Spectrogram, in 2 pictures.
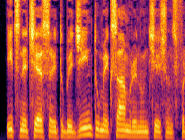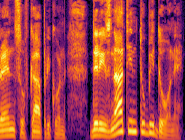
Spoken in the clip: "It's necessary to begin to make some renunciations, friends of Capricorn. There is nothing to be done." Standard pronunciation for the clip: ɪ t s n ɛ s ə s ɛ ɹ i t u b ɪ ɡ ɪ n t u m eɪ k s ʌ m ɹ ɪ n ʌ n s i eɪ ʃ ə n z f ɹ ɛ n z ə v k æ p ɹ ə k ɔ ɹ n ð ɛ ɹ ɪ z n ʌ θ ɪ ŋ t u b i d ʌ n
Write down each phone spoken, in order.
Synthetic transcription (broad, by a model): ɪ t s n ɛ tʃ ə s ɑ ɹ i t u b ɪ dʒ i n t u m eɪ k s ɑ m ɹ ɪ n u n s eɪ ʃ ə n s f ɹ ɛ n s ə f k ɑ p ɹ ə k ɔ n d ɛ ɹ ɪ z n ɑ t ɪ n t u b i d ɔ n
